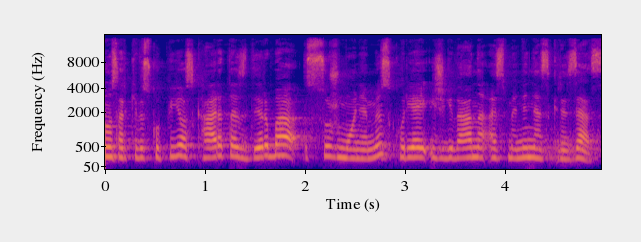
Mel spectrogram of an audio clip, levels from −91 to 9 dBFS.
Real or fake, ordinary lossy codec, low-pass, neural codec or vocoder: real; AAC, 64 kbps; 14.4 kHz; none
